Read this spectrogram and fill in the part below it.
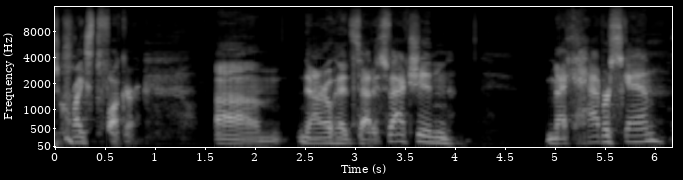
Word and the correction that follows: MacTaverscan: Did I say that right? – MacTaverscan, I believe. MacTaverscan.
